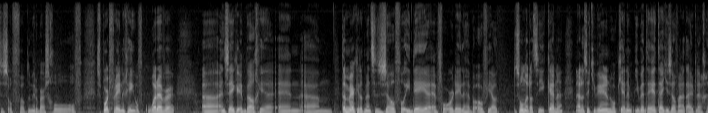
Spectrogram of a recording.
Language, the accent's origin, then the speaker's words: Dutch; Netherlands; also born or lived in Windhoek, Namibia; ik groeide op in Nederland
